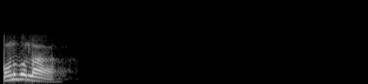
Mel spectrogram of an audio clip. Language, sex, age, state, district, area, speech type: Dogri, male, 18-30, Jammu and Kashmir, Samba, rural, conversation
